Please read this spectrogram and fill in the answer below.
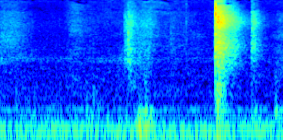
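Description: A single short, sharp swish sound effect about a second and a half in, marking a cut in the edit, over quiet room tone.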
